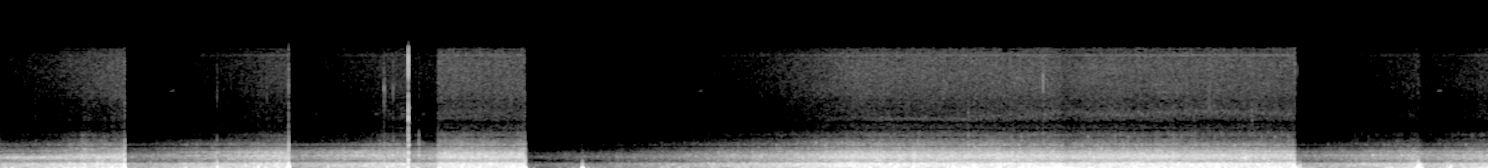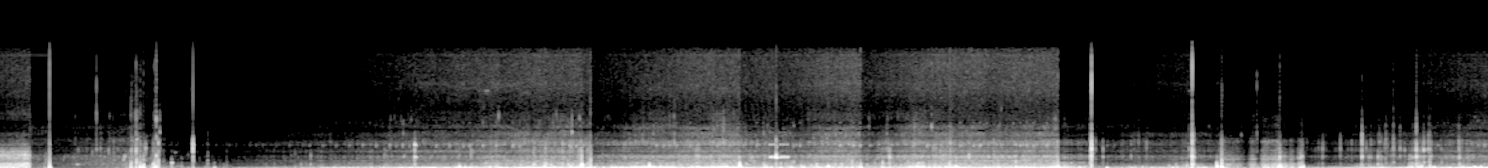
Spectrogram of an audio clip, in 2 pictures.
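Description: Stream water flowing past an underwater camera housing: a muffled, low rushing and gurgling noise with a few faint clicks. It cuts out and returns abruptly several times.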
